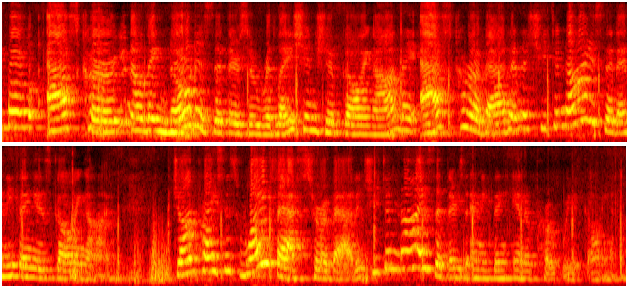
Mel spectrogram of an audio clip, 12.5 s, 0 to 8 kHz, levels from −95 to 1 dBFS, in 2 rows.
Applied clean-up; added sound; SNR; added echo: none; Walk, footsteps; 15 dB; reverberation time 0.6 s.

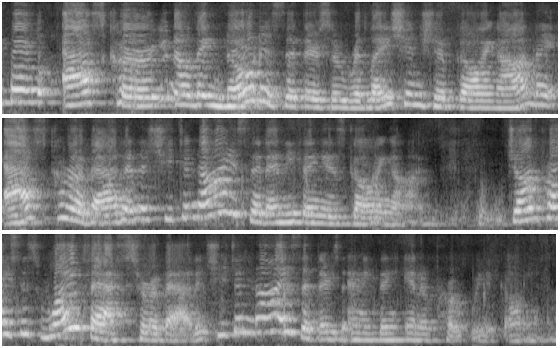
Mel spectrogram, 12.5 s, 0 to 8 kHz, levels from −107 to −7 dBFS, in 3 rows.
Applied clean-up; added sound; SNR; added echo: neural separator model SepFormer DNS4.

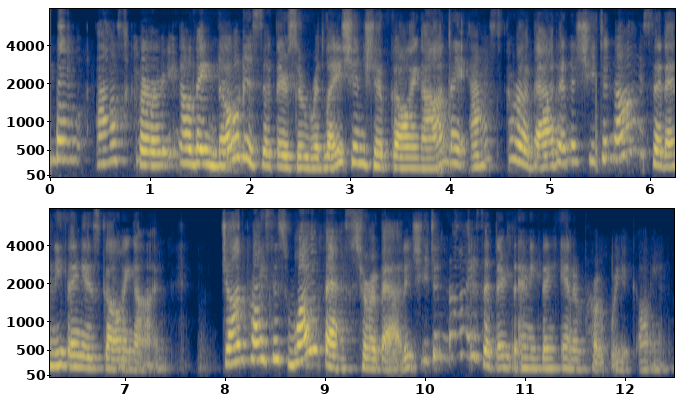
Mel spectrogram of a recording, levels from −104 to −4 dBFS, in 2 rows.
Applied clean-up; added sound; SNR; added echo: neural mask model DeepFilterNet 3.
